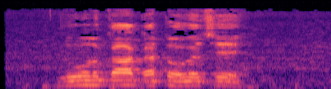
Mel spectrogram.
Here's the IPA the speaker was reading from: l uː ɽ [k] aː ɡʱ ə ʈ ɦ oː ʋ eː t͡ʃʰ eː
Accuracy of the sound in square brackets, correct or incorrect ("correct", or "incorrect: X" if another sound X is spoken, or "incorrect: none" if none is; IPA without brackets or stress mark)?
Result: correct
